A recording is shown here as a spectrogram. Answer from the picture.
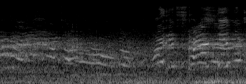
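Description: Children's high voices calling and shouting while they play, overlapping, easing off in the middle and rising again near the end.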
